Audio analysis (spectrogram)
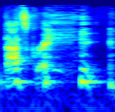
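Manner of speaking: slow, drawn out through a laugh. Real, not acted. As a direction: laugh the word great out slowly. Laughs mid word.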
